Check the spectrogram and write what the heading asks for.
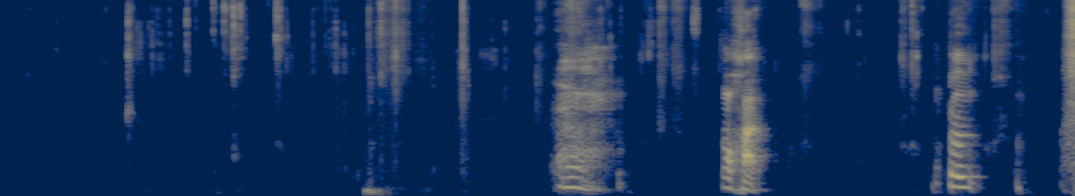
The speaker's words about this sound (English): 我们在咬口香糖。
